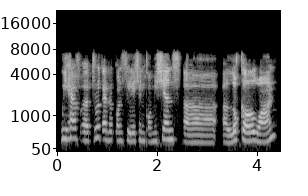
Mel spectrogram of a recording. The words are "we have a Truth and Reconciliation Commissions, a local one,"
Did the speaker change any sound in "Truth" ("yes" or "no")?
yes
